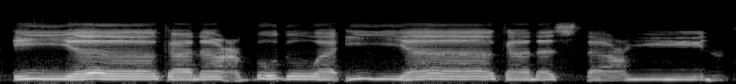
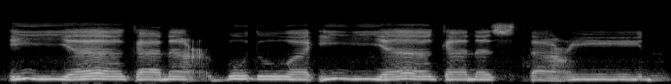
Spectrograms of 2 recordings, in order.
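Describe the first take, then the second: First: The long vowels are stretched out too far. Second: The long vowels are held only briefly. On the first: The speaker calls it wrong. "Jangan terlalu panjang. ... akan menjadi lebih dari dua harokat" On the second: The speaker calls it right. "Karena ketentuannya ini adalah"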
